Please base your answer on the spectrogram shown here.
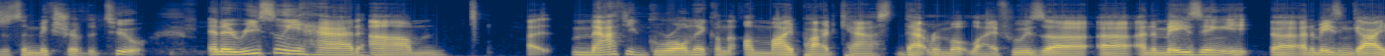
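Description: A young man from Bulgaria, a native Bulgarian speaker, talking casually and quickly as a podcast guest over a video call from home, using lots of filler words. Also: mid-range voice, fairly bright tone, no echo, clean studio sound. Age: young adult. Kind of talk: casual interview talk. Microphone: studio mic on desk.

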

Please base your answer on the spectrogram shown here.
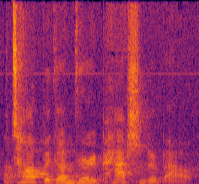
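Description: A middle-aged American woman chats on a podcast, animated and full of restarts. Her voice has an ordinary pitch for a woman. It carries a roomy echo over a faint hiss. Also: brisk, vocal fry. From United States. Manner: chatty, animated, with many restarts. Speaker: podcast co-host. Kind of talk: casual podcast chat.

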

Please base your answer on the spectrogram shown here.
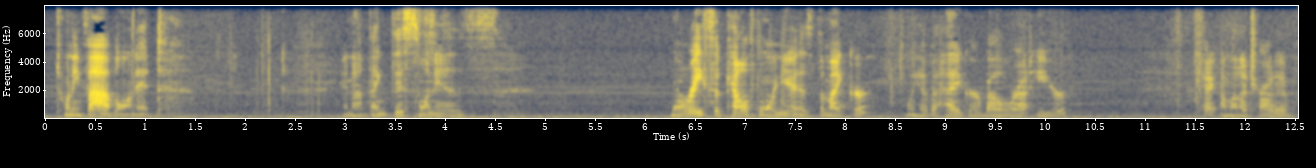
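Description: A woman's voice: mid-range voice, steady tone, a little slow, long pauses, bright, forceful tone, far from the mic, a little hiss or hum. Chatty woman touring her antique booth on phone. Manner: chatty, gushing over items, trails off mid-sentence. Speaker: booth owner giving a shop tour. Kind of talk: casual walk-through vlog. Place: antique mall booth, indoors. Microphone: phone camera held while walking. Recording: phone audio, voice drifting off-mic.

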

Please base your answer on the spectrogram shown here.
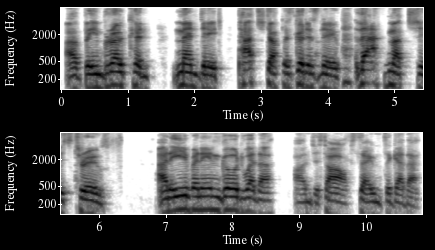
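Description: An actor playing a weary, downtrodden working-class father, proud and bitter with grief, in a measured theatrical verse monologue. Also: mid-range voice, close to an everyday voice. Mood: proud, wounded. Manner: slow, measured, theatrical delivery with refrains.

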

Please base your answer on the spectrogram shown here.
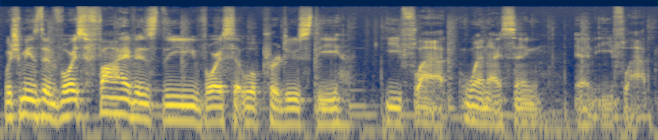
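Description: Low gravelly man calmly explaining software. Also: slow, soft background music. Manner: calm, methodical explaining with small restarts. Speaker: audio software tutorial presenter. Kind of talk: screen-recorded software tutorial. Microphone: headset-style headphones, webcam inset.

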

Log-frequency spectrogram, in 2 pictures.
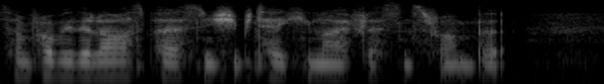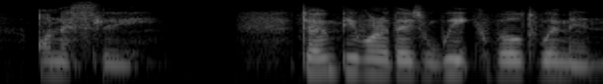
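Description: A woman's voice: fairly low pitch, fairly even intonation, dry recording, highs cut off, lightly acted. An actress playing a coldly composed, mockingly polite woman who has killed, in an audio drama. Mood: calm, earnest. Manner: measured, politely taunting.

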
